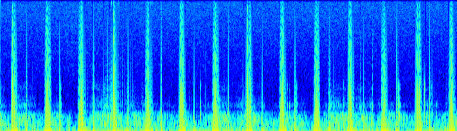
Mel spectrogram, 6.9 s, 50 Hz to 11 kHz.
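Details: A loud, fast heartbeat of about 120 per minute, heard through a stethoscope strapped to the person's own chest during resistance-band bicep curls. There is rubbing noise from the makeshift setup; the heart rate is raised by exercise.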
